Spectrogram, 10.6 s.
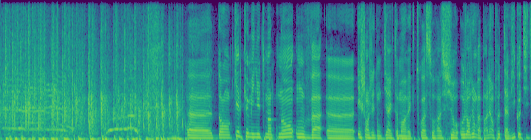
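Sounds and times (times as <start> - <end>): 
audience applause: 0.0 - 4.1
speech: 3.7 - 10.6.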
